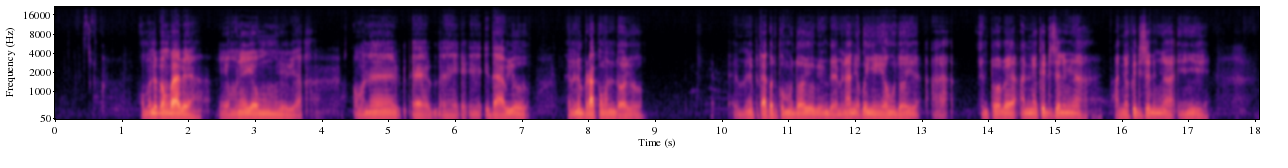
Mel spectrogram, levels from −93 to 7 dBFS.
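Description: From the start, the speech shows clock drift between sender and receiver: the sender's clock runs about 3% slow, so the receiver's jitter buffer keeps draining. Small timing hiccups recur at uneven intervals, and on a waveform the syllable spacing stretches irregularly rather than uniformly.

Between 0.15 s and 17.89 s come repeated timing corrections. The receiver repeats short pieces to stay fed, slowing the stream to 97% speed and adding roughly half a second overall. Each repeat is small, visible on a spectrogram as a duplicated sliver at uneven intervals.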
